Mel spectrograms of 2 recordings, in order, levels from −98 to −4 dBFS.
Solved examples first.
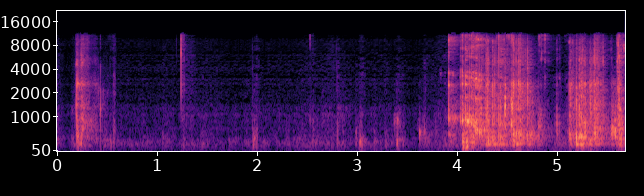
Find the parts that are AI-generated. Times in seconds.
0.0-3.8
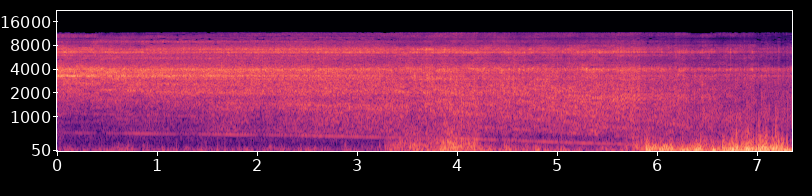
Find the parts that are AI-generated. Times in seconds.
0.0-0.9; 3.4-5.6; 6.1-7.0

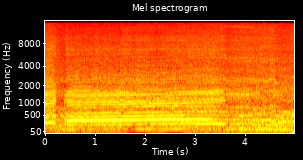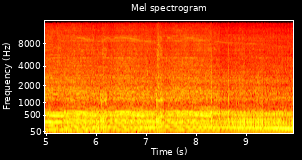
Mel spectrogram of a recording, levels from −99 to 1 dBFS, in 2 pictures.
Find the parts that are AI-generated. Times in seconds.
1.5-2.8; 4.3-5.3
